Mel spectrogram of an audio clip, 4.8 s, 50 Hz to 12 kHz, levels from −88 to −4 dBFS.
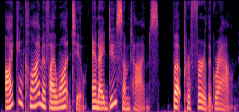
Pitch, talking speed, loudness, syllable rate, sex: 195 Hz, 190 wpm, -20 LUFS, 4.5 syllables/s, female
